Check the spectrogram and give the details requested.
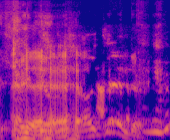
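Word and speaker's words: Shai Gilgeous-Alexander: How do you pronounce SGA's name? Shea Gilgeous. What do you mean? Alexander. You forgot the Alexander? Yeah, Shea Gilgeous Alexander.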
